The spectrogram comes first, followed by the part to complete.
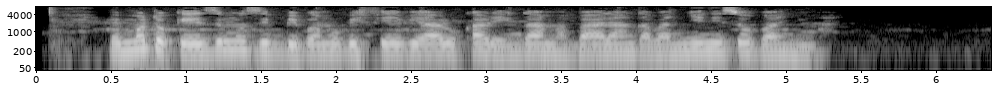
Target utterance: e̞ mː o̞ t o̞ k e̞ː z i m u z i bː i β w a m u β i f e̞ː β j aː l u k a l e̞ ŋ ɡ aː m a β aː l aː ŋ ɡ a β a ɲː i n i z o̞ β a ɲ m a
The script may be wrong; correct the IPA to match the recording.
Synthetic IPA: e̞ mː o̞ t o̞ k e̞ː z i m u z i bː i β w a m u β i f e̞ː β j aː l u k a l e̞ ŋ ɡ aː m a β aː l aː ŋ ɡ a β a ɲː i n i z o̞ β a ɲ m a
